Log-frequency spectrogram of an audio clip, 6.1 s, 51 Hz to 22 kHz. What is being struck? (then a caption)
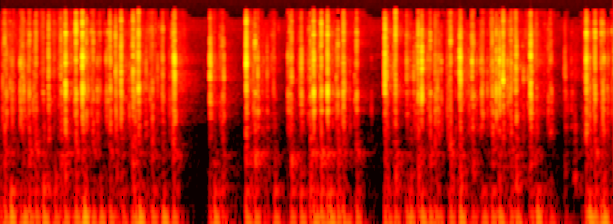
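Plastic membrane keyboard. Fingertips type continuously on a HyperX Alloy Core RGB plastic membrane gaming keyboard with a foam mod, black plastic body, black plastic keycaps and a hollow case. The result is a steady stream of soft, quick clacks with a strong low thump and bright tops peaking around 1.8 kHz. Each keystroke dies out almost at once, and the typing is broken by short pauses near 2 and 3.8 seconds.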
